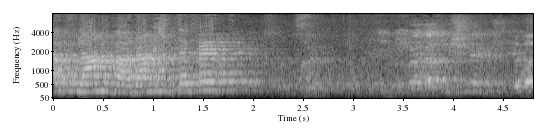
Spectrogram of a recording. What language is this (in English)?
Hebrew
